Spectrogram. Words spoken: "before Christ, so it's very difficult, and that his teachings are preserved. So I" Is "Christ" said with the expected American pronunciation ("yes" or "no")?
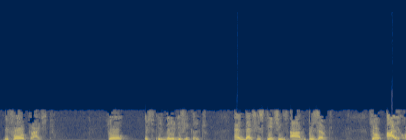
yes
